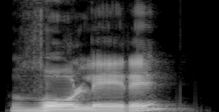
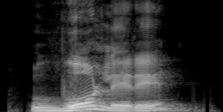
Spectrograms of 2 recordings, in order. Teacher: completa hasta V, mientras que en sardo tenemos volere, es decir, con la fricativa bilabial, no la labiodental, sino la bilabial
